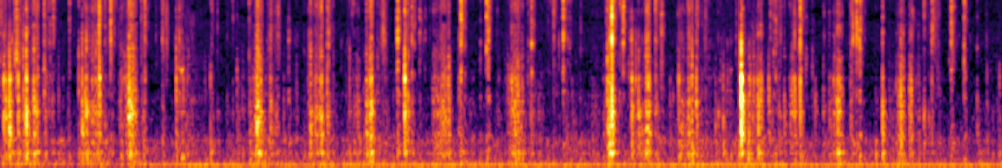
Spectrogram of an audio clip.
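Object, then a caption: Soap bar shaved with a metal knife. A metal knife shaves thin curls off the bottom edge of a large solid peach-pink soap block held by hand. Quiet, quick, crisp scraping and crackling clicks recur over a steady low hum. Two sharper snaps stand out near the middle and toward the end.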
